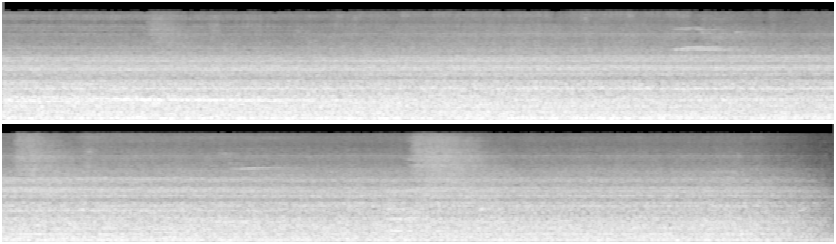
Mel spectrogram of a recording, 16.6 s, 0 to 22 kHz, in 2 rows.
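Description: Bombardier Talent 2 electric multiple unit running into an underground station and slowing, a steady rolling rumble with a faint whine that sinks a little in pitch in the first few seconds, the noise easing gradually. The sound drops away suddenly near the end.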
